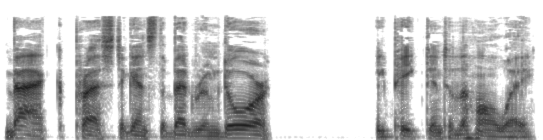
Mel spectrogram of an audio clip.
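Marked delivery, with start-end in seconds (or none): none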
